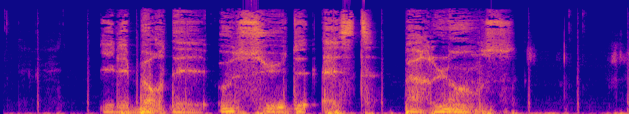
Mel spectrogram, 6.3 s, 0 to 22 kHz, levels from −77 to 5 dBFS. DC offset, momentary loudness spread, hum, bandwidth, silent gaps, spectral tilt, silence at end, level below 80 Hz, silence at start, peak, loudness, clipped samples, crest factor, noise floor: under 0.1%; 10 LU; none; over 20 kHz; none; -3 dB/octave; 0 s; -22 dBFS; 0.45 s; 0 dBFS; -12 LUFS; under 0.1%; 14 dB; -39 dBFS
